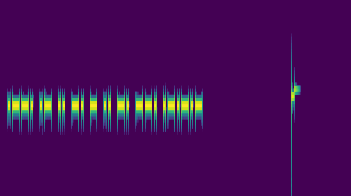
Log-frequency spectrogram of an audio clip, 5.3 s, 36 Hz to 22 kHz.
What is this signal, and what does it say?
Morse code, heard as a keyed tone, about 36 wpm, 700 Hz. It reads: PAINTING.
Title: Sentences from Top 1000 Words - Review Part 6 - 35wpm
